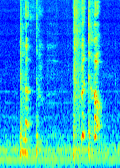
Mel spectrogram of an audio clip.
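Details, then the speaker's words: Infant girl in hospital with life-threatening pneumonia, on IV antibiotics and fluids, coughing a lot: two pairs of short, harsh coughs in a quiet room; cough. "She's like that, just coughing a lot."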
